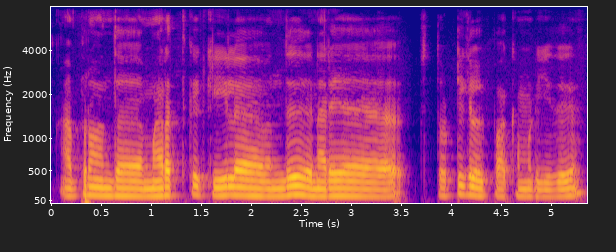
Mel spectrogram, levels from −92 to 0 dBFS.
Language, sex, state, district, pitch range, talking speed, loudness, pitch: Tamil, male, Tamil Nadu, Kanyakumari, 110-125 Hz, 100 wpm, -16 LUFS, 115 Hz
